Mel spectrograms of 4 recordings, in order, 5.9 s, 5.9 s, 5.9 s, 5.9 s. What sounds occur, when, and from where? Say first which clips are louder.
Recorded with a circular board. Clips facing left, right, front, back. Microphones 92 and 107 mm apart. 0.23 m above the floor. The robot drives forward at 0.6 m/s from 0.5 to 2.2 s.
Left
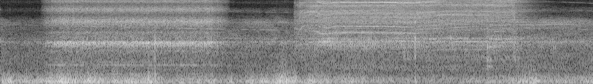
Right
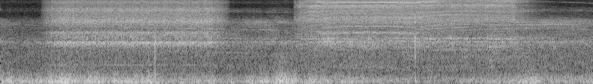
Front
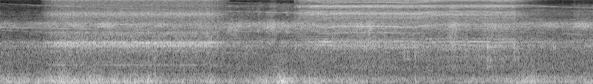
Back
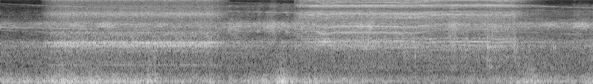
2.9 s a camera shutter: left 1 dB, even; 65° left, 1.7 m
